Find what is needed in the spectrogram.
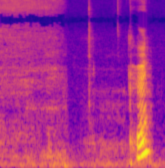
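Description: Near silence: a faint pencil stroke on paper as a long curved line is drawn, stopping about a second in, then a couple of faint clicks.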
